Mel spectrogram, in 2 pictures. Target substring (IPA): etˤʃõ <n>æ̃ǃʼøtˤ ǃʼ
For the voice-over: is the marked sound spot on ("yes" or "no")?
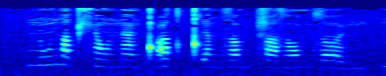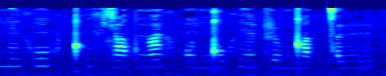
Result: yes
